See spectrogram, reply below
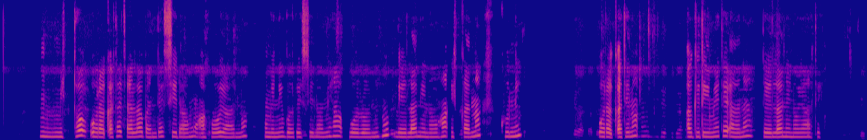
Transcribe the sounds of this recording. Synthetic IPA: mɪt̪ːɔwɔɾɐkʼːɐt̪ɐt͡ʃʼɐlːɐbɐnd̪ɛsɪd̪aːmʊɐfoːjaːnːɔ | hʊmɪnːɪbɔrːɛsːɪnɔnːɪɦɐwɔrːɔnːɪɦʊd̪e̞ːlːɐnɪnɔːɦɐʔɪkːɐnːɐ | kʰʊnːɪ | wɔɾɐkʼːɐt̪ɛnɔ | ɐɡɪd̪imɛt̪ɛʔaːnɐd̪̥e̞ːlːɐnɪnɔjaːt̪ɛ

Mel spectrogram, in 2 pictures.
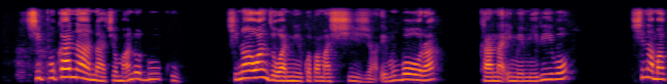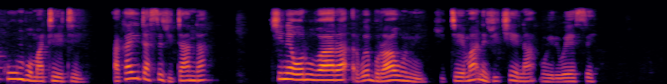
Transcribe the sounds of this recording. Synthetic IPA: t͡ʃipukananat͡ʃom̤ando̞ɗuku | t͡ʃinowanzo̞wanikwapamaʃiʒa̰ʔe̞muɓo̞ɾa | kanaʔimwe̞miriːʋo̞ | t͡ʃinamakumbo̞mate̞te̞ | akaitase̞ʐitaːnda | t͡ʃine̞wo̞ɾuʋaɾarwe̞bʱuɾauniʐ̥ite̞mane̞ʐit͡ʃe̞namuʋiɾiwe̞ːse̞

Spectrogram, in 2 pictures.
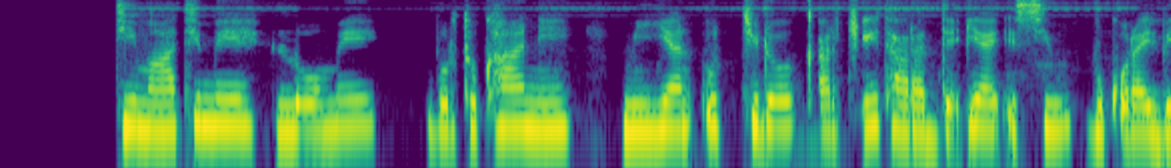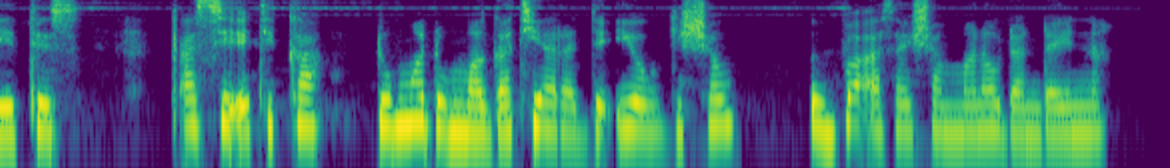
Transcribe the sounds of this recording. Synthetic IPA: t̪ɪmaːt̪ɪmeːlo̞ːme̞ː | bʊɾt̪ʊkʰaːniː | mɪjːɐnʊt̪ːɪd̪ɔkʼɐɾt͡ʃʼiːt̪aːɾɐd̪ɛʔɪjɐjʔɪsːɪbʊkʼʊɾɐjbe̞ːt̪ʰːe̞ːs | kʼɐsːɪɛt̪ɪkːɐ | d̪ʊmːɐd̪ʊmːɐɡɐt̪ʰɪjaːɾɐd̪ɛʔɪjɔɡɪʃːɐw | ʊbːɐʔɐsɐjʃɐmːɐnɐwd̪ɐnd̪ɐjɛnːɐ

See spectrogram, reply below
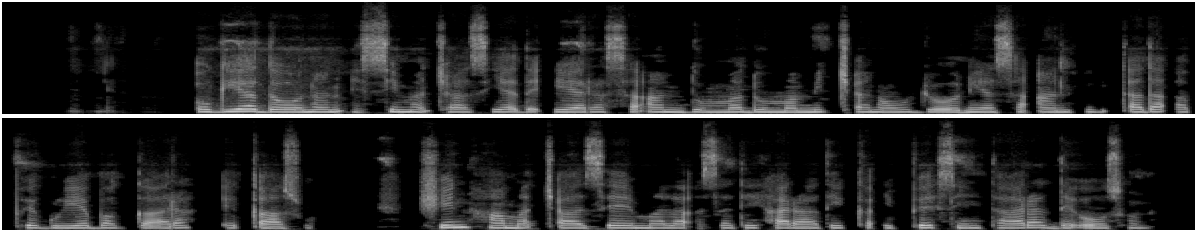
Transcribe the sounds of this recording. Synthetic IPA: ʔɔɡɪjɐd̪o̞ːnɐnɪsːɪmɐt͡ʃʼːaːsɪjɐd̪ɛʔɪjɐɾɐsɐ̰ʔɐnd̪ʊmːɐd̪ʊmːɐmɪt͡ʃʼːɐnɐwd͡ʒo̞ːnɪjɐsɐʔɐnhiːt̪ʼːɐd̪ɐʔɐpʰːɛɡʊjɛbɐɡːaːɾɐ | ɛkʼːaːsʊ | ʃɪnhɐmɐt͡ʃʼːaːseːmɐlɐʔɐsɐt̪ɪhɐɾaːt̪ɪkʰːɐʔɪpːɛsɪnt̪ːaːɾɐd̪ɛʔo̞ːsɔnɐ

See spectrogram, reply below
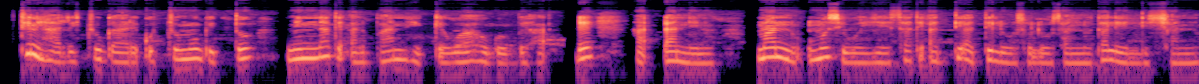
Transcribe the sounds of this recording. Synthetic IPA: t̪ɪnɪɦɐrːɪt͡ʃːʊɡaːɾɛkʼʊt͡ʃːʊmʊɡɪd̪̥ːɔ | mɪnːɐt̪ɛʔɐlbaːnːɪhɪkːɛwaːɦɔɡɔbːɛhɐᶑɛhɐɗɐnːɪnɔ | mɐnːɔʊmɔsɪwɔjːeːsːɐt̪ɛʔɐd̪ːɪɐd̪ːɪlo̞ːsɔlo̞ːsɐnːɔt̪ɐle̞ːlːɪʃːɐnːɔ

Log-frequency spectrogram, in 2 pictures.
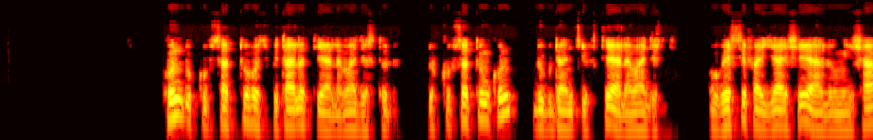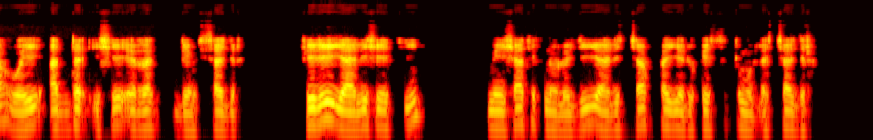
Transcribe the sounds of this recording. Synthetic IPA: kʊnᶑʊkːʊbsɐt̪ːuːhɔspɪt̪aːlɐt̪ːɪjaːlɐmaːd͡ʒɪɾt̪ʊᶑɐ̥ | ᶑʊkːʊbsɐt̪ːuːŋkʊnd̪ʊɡd̪aːnt͡ʃʼɪːft̪ejaːlɐmaːd͡ʒɪɾt̪ɪ̥ | ʔɔɡe̞ːsːɪfɐjːaːɪʃeːjaːluːmeːʃaːwɐjiːɐd̪ːɐʔɪ̰ʃe̞ːʔɪrːɐ | d̪e̞ːmsɪ̥saːd͡ʒɪɾɐ̥ | fɪd̪iːjaːlɪʃeːt̪ʰiː | meːʃaːt̪ɛknɔlɔɡiːjaːlɪt͡ʃːaːffɐjːɐd̪ʊkeːsːɐ̥t̪ːɪmʊlʔɐt͡ʃːaːd͡ʒɪɾɐ̥

